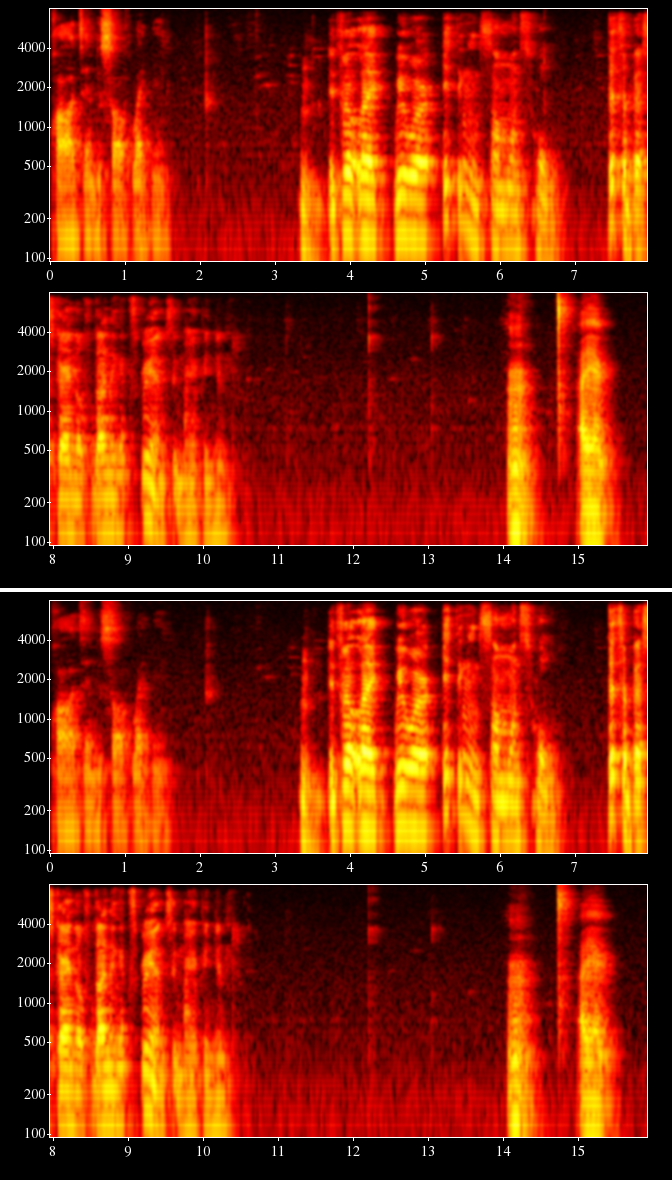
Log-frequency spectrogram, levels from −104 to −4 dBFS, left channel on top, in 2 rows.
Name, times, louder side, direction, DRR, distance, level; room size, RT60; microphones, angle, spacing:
voice 1, 0.0-1.5 14.0-14.4 14.7-15.3, left 4 dB, 45° left, 7 dB, 1.7 m, -32 dB
voice 2, 3.3-6.8 7.4-10.3, right 3 dB, 35° right, 14 dB, 0.7 m, -30 dB
11.0 x 8.4 x 4.8 m, 0.38 s
head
